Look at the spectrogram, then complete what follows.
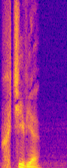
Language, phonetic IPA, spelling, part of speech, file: Polish, [ˈxʲt͡ɕivʲjɛ], chciwie, adverb, Pl-chciwie.ogg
